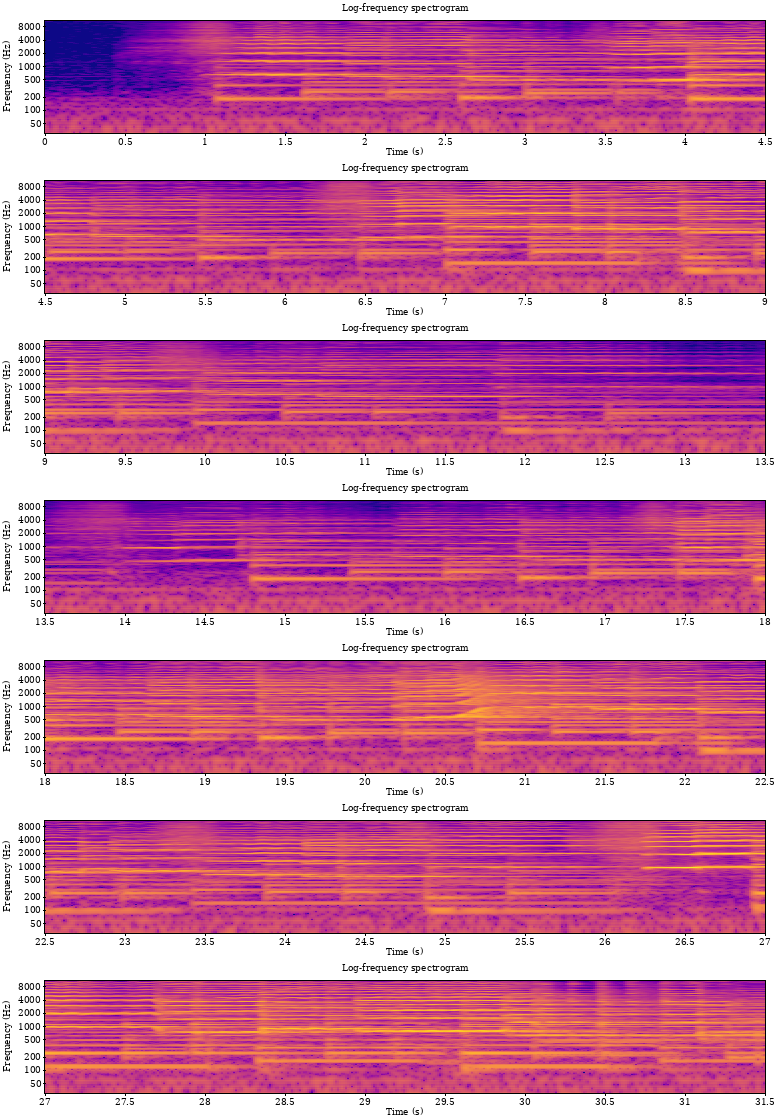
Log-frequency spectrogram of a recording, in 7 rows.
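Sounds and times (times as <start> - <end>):
piano waltz: 1.2 - 31.4.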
